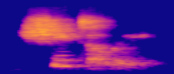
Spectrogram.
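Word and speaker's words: Sitali: called sheeta libra and it's spelled s-i-t-a-l-i and it's pronounced chita-li and what it does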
